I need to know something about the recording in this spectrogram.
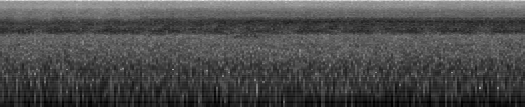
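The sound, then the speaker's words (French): Cicadas drone in a steady, unbroken high-pitched buzz that holds evenly throughout, fairly soft, with no voices or other sounds. “Le bruit des cigales. Ça me rappelle les siestes au pied d'un arbre.”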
